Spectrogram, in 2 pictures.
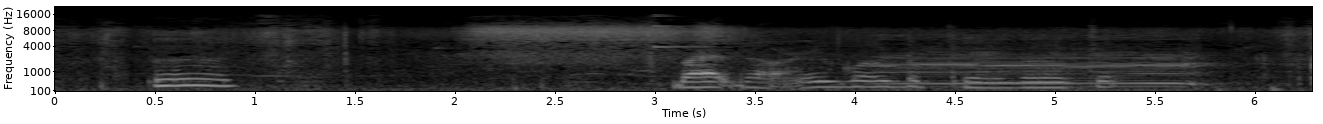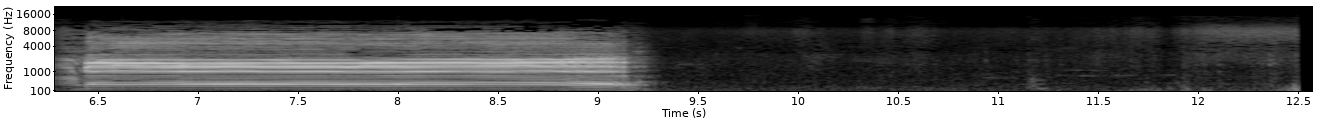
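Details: Water buffalo calf calling: a short low call near the start, several wavering, shifting calls in the middle, then one loud, long, harmonic-rich bellowing moo of about three seconds. Quiet pauses fall between the calls.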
